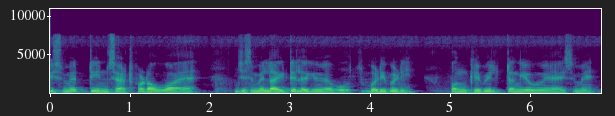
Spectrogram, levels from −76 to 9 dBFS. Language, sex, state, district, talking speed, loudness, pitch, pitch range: Hindi, male, Uttar Pradesh, Shamli, 175 wpm, -17 LUFS, 155 Hz, 150-160 Hz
